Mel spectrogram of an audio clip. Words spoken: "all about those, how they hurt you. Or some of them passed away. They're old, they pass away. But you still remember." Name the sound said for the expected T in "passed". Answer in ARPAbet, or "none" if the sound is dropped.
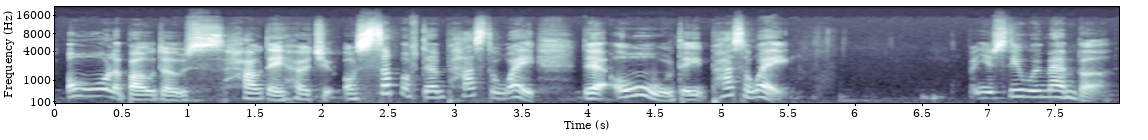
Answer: T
